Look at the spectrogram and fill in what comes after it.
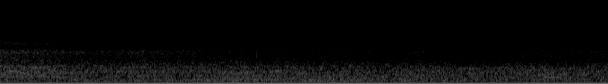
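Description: Small birds chirping: a scatter of short, high calls over a steady low rush of background noise.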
